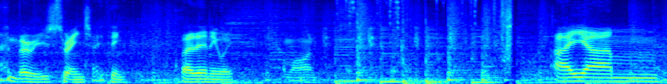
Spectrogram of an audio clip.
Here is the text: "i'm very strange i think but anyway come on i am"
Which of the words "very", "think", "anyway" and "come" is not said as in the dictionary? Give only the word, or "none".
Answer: none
